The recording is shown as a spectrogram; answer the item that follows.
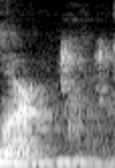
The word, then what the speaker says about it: worked: Worked. Wait. con una T al final, worked.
